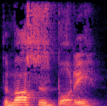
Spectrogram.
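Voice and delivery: loud high roar into the phone. A narrator's reading. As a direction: bellow it down the mouthpiece. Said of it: "roared the butler".

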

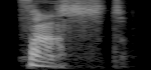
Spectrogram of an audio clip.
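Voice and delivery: short flat a in "Fast"; northern "Fast". Shown as a demonstration. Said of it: "There's no R in it".

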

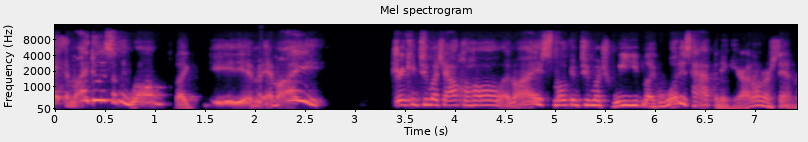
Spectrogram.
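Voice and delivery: retelling his younger self's frantic confusion; mock panic. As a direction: squeak out the worried questions. Retells panicked self-questioning.

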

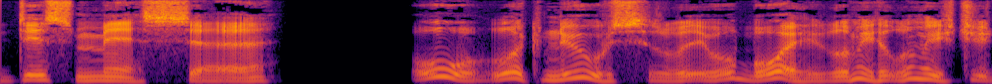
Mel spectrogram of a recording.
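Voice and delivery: ordinary delivery

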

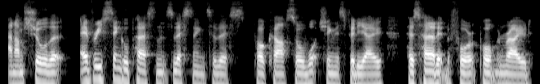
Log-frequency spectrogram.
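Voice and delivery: usual speaking voice

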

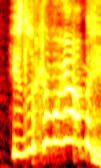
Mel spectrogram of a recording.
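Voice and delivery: very high mock-panicked cry; mimicked disbelief. Imitating the caller watched from the garden, incredulous. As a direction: squeal it in hammed-up disbelief. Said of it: "When he can't believe it".

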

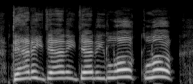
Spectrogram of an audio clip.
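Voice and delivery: put-on high, rising, loud child's cry; high thrilled kid calling; excited little boy. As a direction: shout to wake dad up. Boy wakes father, sees bears.

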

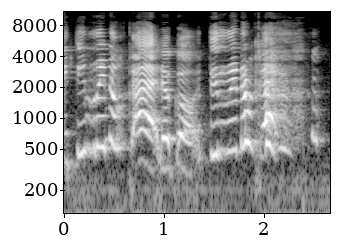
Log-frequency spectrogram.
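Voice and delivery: high, loud, half-laughing cry; screaming into a pillow at the therapist's urging; mock pillow scream. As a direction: yell out the anger, high and loud. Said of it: "grité de una manera".

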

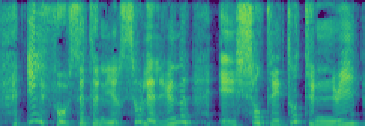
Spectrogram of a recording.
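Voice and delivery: very high, loud bird voice; know-it-all magpie. Acted. Magpie fools the frog, high loud bird voice. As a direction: squawk it out as a magpie.

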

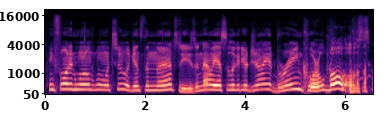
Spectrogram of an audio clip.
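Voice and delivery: slow, mock-refined indignation; prim, measured complaint breaking toward laughter; scandalized club member. Club member defending the war veteran father, mock-refined indignation.

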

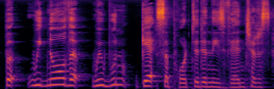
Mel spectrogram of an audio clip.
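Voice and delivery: hammed-up Scottish-sounding brogue; attempted Irish accent. Co-host reading a student's letter about moving abroad, attempted Irish accent. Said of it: "That's a brilliant Scottish".

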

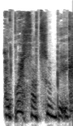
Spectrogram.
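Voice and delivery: coy humblebrag, breaking into laughs; mock coy boast. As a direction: fake modesty, giggling through it. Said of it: "this is one that women do a lot".

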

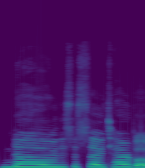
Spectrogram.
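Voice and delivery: high-pitched melodramatic lament; mock dismay. Reviewer mimicking everyone in the film, in mock dismay. Mocking the characters' distress over Wallace.

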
